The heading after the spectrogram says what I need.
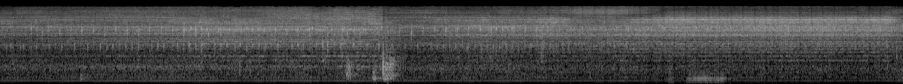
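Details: A 6.0 Powerstroke diesel with a no-start has its high-pressure oil system pressure-tested with the dummy plug and standpipe installed. A steady hiss with a wet gurgle over a low even hum, no rhythm, is air escaping; it was later confirmed to be leaking injector top O-rings under the oil rail.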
